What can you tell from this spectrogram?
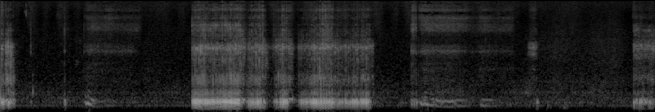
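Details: Sleeping five-year-old pit bull resting in a lap, snoring heavily indoors: soft breathing at first, then a long burst of harsh, rumbling snores with short gaps, fading back to quieter wheezy breaths.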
